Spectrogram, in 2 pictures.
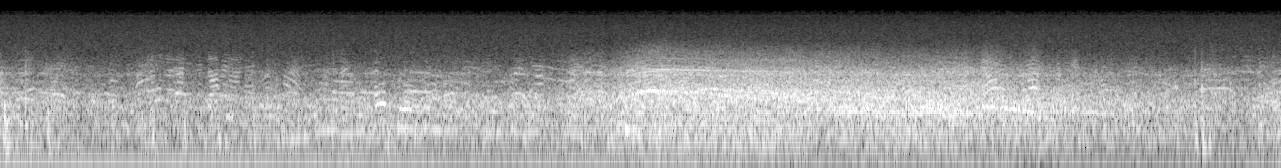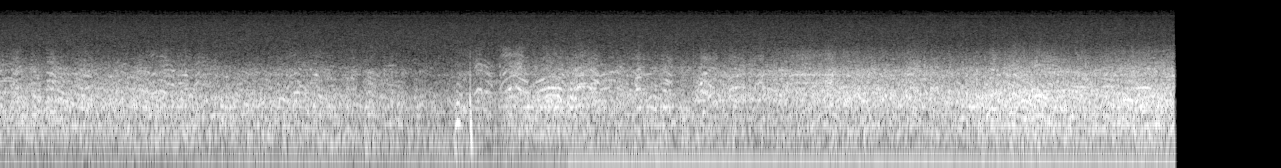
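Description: A large crowd roars and cheers.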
